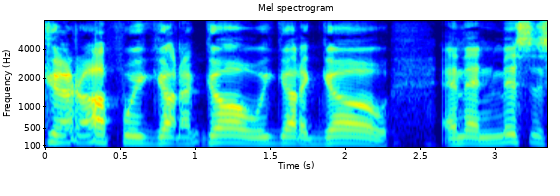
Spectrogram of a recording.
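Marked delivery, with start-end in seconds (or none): 0.0-2.3 very slow, loud, drawn-out yell with go held long. Telling a story where a man yells at his fallen reindeer, retelling a yell. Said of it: "he starts yelling".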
